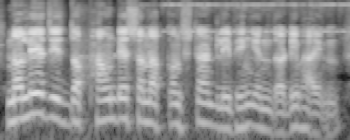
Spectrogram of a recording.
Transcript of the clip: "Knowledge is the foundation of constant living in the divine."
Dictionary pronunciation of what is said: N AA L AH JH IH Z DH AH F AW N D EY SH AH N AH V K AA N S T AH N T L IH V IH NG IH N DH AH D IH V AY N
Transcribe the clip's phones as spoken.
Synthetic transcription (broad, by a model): N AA L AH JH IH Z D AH P AW N D EY S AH N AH P K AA N S T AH N T L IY B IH NG IH N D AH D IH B AY N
